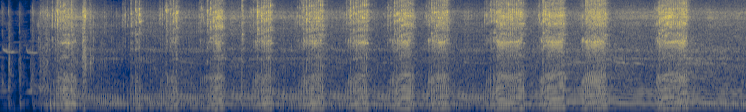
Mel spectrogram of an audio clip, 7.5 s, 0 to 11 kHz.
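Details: Two-stroke 411 brush cutter that sat unused for about a year and would not start, running after carburetor cleaning, spark plug check and refuelling: a crisp note blips up and down and returns cleanly to idle. Normal running after repair.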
